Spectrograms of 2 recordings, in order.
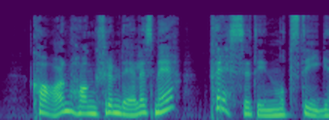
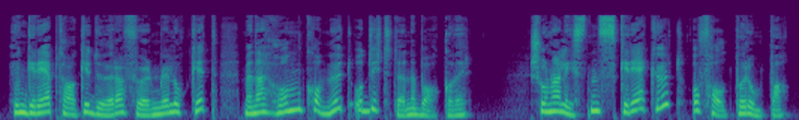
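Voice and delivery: ordinary delivery

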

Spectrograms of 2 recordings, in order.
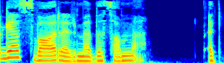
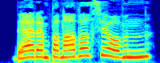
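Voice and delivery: higher, louder mum calling from behind; mother's voice; 8 semitones higher, 4 dB louder than usual. Acted. Mum surprises her son from behind, lightly voiced mother. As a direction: brightly announce dinner as the mum.

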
